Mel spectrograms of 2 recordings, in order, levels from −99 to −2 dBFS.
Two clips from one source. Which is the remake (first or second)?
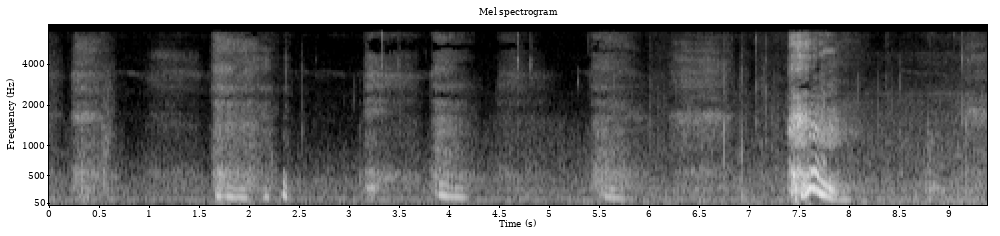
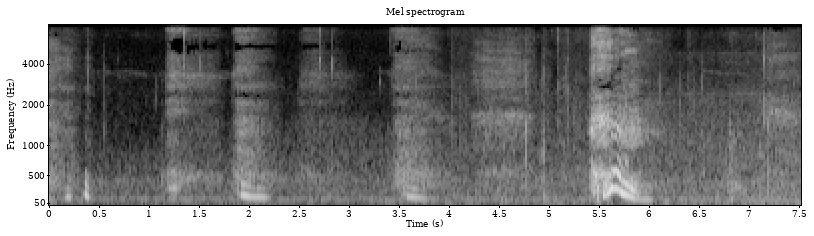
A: first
